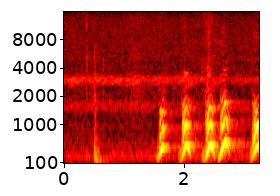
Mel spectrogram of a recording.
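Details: Barred owl (Strix varia) giving five short, rich, arched hoots, each rising then dropping, about two per second, over a faint steady hum; a familiar wild owl called in and approaching closer.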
